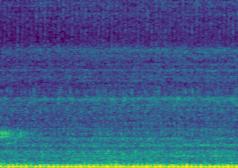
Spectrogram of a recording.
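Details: Car idling after throttle body cleaning with spray cleaner to remove carbon that caused low RPM, erratic RPM and weak pickup: steady, even low idle with a smooth, unbroken beat and no misses or knocks; idling cleanly.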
